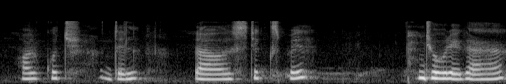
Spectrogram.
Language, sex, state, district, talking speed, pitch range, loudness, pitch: Hindi, female, Jharkhand, Ranchi, 95 wpm, 255-285 Hz, -17 LUFS, 265 Hz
